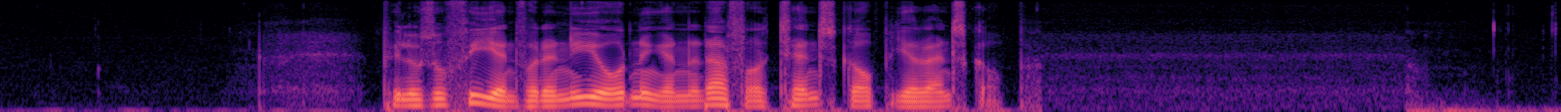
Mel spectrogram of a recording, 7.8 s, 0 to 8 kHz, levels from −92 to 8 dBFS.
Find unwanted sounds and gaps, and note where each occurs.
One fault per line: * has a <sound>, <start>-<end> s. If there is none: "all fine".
all fine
